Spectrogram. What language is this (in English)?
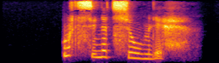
Kabyle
